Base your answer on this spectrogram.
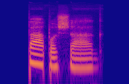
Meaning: papacy
- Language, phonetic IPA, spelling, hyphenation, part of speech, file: Hungarian, [ˈpaːpɒʃaːɡ], pápaság, pá‧pa‧ság, noun, Hu-pápaság.ogg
